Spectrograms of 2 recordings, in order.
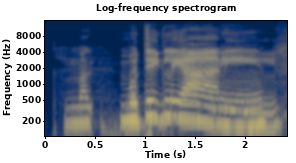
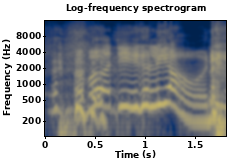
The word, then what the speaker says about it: Modigliani: He met Sonia and Robert in Paris, where he was living, studying, and having success alongside guys like Brock and Modigliani. – You have to say it like that. – Modigliani.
